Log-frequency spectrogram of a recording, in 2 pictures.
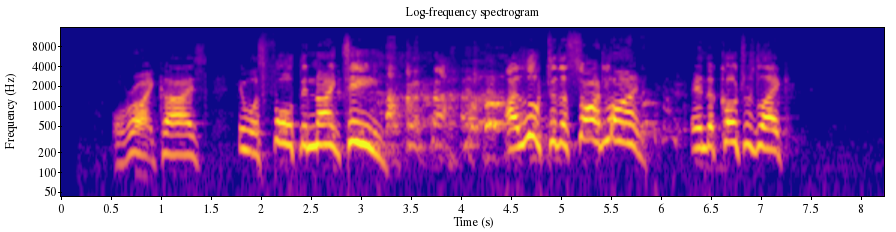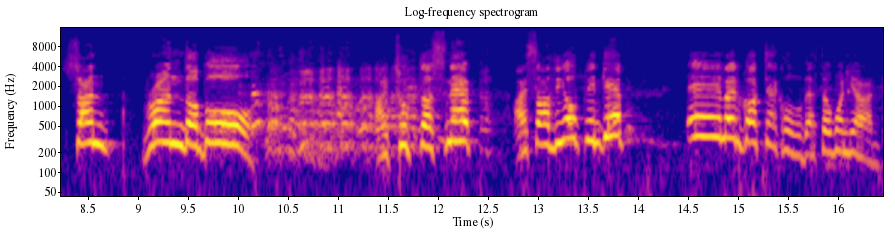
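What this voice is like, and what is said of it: Bad Australian-accented impersonation. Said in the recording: “impersonation ... Oh, terrible. Tragic. Yeah. Australian. That's embarrassing.”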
